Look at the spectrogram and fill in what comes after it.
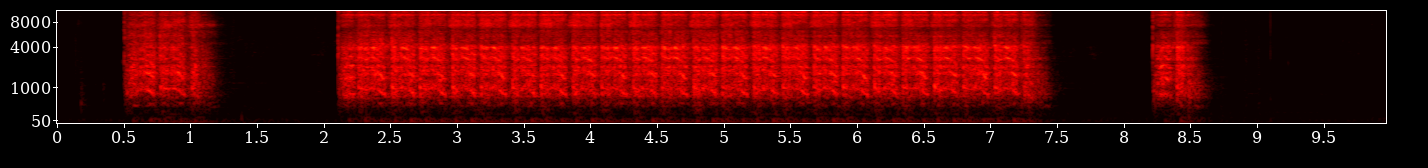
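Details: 1993 Honda CBR900RR, first start attempt after spark restored: three bursts of fast, even starter cranking that never catch or fire; fuel pump not delivering fuel to the carbs.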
